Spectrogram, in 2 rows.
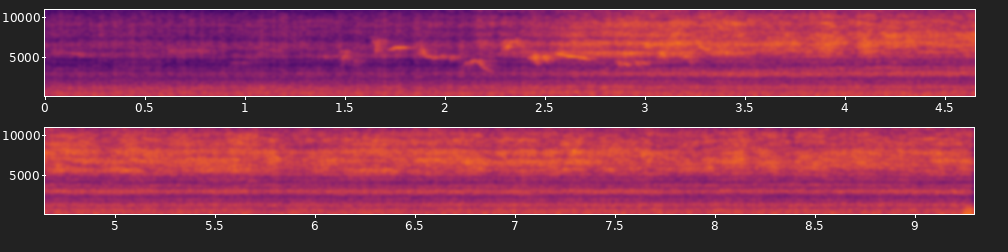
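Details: Trangia X2 multi-fuel burner after priming, preheating and opening the valve; even, steady hissing roar with no sputter or surging, running cleanly.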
